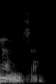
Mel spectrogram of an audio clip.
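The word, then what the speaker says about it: همزة: There are only 2 letters to pronounce this letter. So we'll stretch it 2 haraka long, because this is only mad. So how we can stretch mad? We cannot stretch mad more than 2 counts.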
